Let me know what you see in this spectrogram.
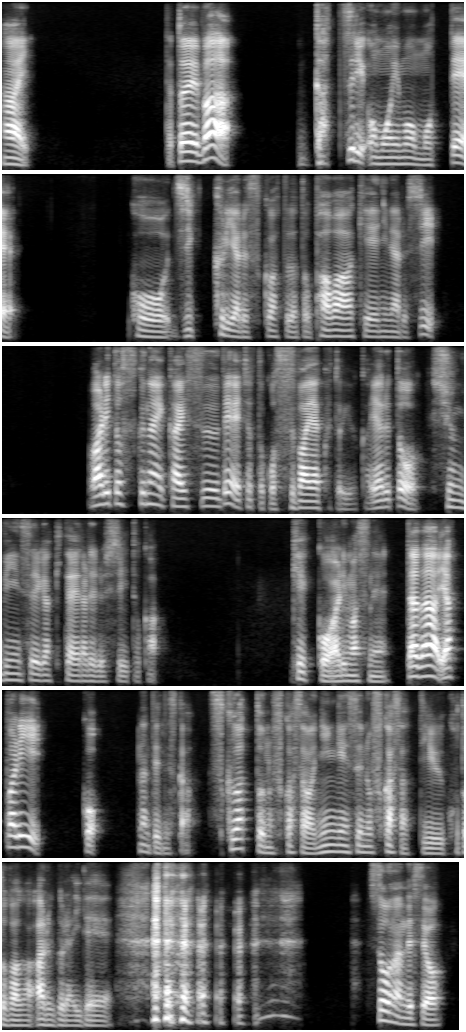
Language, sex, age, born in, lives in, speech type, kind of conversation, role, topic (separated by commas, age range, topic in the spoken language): Japanese, male, 20-24, Japan, Japan, conversation, podcast, guest, 軽い運動で楽になるためには、どんな方法がいいですか？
